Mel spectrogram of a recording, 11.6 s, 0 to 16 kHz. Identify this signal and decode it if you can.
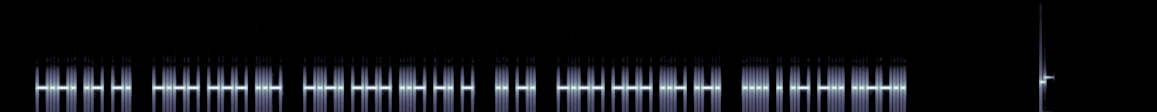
Morse code, heard as a keyed tone, about 34 wpm, 700 Hz. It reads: CAN YOU COUNT IN YOUR HEAD?
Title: Sentences from Top 1500 Words 35wpm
